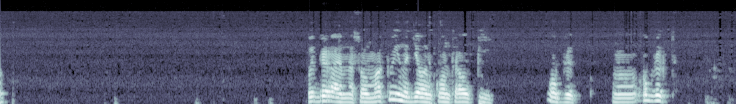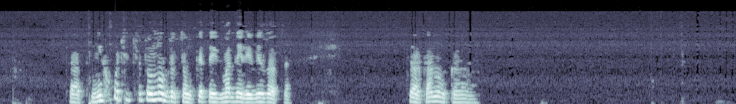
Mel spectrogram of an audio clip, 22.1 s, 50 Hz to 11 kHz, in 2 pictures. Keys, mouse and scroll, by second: 20.9 shift+click.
